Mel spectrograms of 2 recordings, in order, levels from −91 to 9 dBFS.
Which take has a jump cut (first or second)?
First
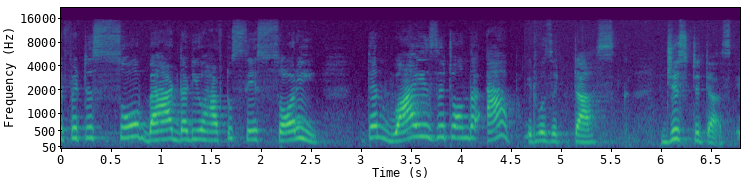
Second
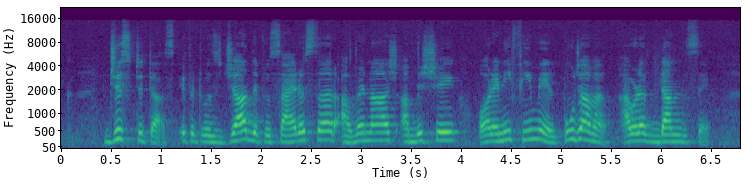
first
